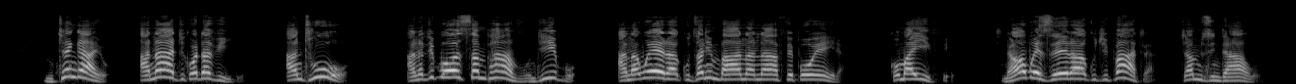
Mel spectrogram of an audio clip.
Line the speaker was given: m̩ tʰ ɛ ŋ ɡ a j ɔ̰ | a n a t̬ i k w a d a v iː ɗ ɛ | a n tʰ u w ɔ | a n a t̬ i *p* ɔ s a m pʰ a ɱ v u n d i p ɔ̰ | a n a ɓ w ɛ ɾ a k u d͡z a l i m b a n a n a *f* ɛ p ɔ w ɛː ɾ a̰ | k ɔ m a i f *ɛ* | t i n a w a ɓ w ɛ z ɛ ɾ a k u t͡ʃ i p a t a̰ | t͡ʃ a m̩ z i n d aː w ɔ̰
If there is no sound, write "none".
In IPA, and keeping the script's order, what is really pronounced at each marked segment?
p, f, ɛ

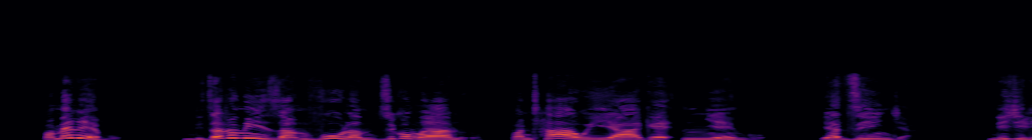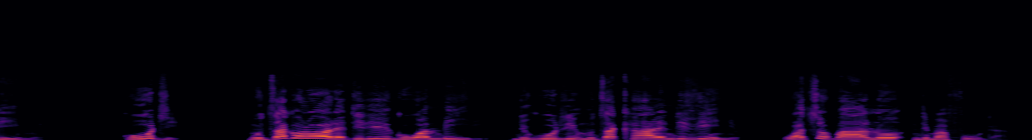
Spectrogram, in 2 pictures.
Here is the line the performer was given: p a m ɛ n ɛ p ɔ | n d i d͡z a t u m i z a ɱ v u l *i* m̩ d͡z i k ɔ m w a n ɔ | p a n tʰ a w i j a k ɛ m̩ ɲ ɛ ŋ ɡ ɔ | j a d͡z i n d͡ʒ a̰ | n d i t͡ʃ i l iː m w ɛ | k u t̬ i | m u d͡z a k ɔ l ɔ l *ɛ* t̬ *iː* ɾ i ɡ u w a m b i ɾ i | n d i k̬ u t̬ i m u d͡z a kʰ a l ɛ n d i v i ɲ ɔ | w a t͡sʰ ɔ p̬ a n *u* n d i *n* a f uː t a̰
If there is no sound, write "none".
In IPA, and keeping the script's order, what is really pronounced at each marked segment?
a, ɛ, i, ɔ, m

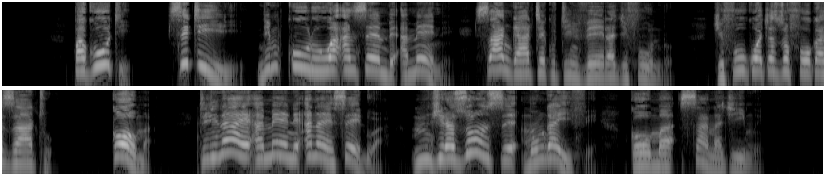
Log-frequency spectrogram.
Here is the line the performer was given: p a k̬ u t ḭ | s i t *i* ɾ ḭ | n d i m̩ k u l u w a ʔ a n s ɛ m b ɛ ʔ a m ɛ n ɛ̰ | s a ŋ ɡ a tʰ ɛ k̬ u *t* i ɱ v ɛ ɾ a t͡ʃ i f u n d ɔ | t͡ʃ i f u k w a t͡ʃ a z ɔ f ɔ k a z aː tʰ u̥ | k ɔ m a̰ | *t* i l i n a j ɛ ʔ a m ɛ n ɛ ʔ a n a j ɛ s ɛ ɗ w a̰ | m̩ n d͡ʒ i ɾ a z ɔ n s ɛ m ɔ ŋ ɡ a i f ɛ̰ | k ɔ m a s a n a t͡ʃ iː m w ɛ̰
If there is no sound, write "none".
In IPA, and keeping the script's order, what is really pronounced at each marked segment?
i, t, t

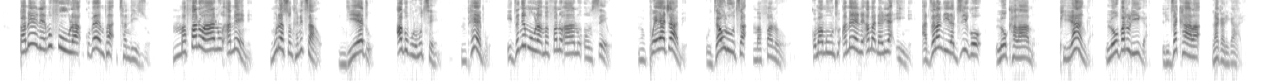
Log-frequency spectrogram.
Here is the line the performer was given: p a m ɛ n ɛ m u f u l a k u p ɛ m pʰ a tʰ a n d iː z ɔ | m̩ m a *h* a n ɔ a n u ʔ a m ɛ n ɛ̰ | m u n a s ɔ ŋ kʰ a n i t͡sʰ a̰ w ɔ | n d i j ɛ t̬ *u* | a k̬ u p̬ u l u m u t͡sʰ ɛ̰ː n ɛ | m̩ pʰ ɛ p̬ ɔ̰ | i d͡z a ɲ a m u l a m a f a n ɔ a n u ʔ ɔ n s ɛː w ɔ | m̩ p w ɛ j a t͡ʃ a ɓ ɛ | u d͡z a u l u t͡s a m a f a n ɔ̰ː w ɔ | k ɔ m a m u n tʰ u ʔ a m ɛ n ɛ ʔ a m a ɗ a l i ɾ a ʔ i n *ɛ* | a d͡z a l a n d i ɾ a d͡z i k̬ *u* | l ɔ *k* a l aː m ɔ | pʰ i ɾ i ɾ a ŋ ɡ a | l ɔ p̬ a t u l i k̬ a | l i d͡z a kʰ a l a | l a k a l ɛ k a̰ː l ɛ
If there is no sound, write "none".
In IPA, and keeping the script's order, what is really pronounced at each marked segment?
f, u, ɛ, ɔ, kʰ

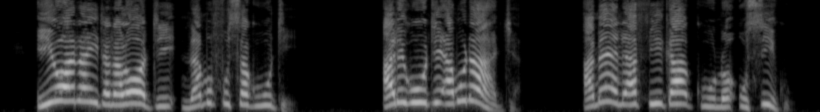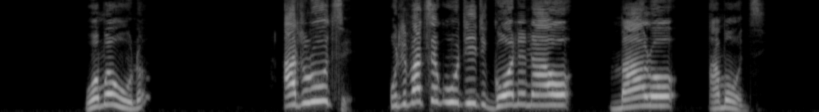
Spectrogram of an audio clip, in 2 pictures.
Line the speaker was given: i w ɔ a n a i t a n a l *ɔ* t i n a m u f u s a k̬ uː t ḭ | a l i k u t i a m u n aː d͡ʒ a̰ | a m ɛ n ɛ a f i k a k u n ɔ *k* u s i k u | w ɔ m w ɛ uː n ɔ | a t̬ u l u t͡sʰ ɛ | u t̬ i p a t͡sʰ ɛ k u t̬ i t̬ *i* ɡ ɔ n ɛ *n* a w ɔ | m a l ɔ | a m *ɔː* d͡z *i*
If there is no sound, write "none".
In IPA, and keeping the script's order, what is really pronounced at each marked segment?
ɔ, ʔ, i, n, ɔː, i

